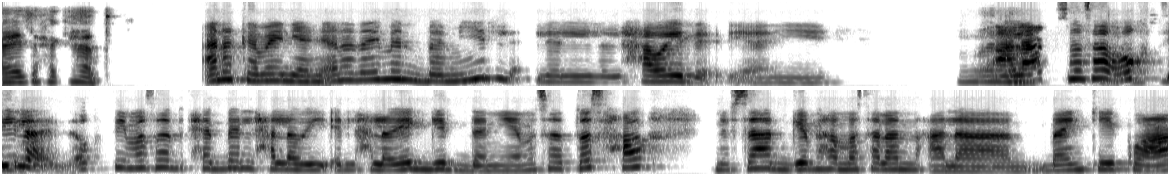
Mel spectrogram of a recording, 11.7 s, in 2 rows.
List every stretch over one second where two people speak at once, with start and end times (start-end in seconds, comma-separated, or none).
4.9-6.1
